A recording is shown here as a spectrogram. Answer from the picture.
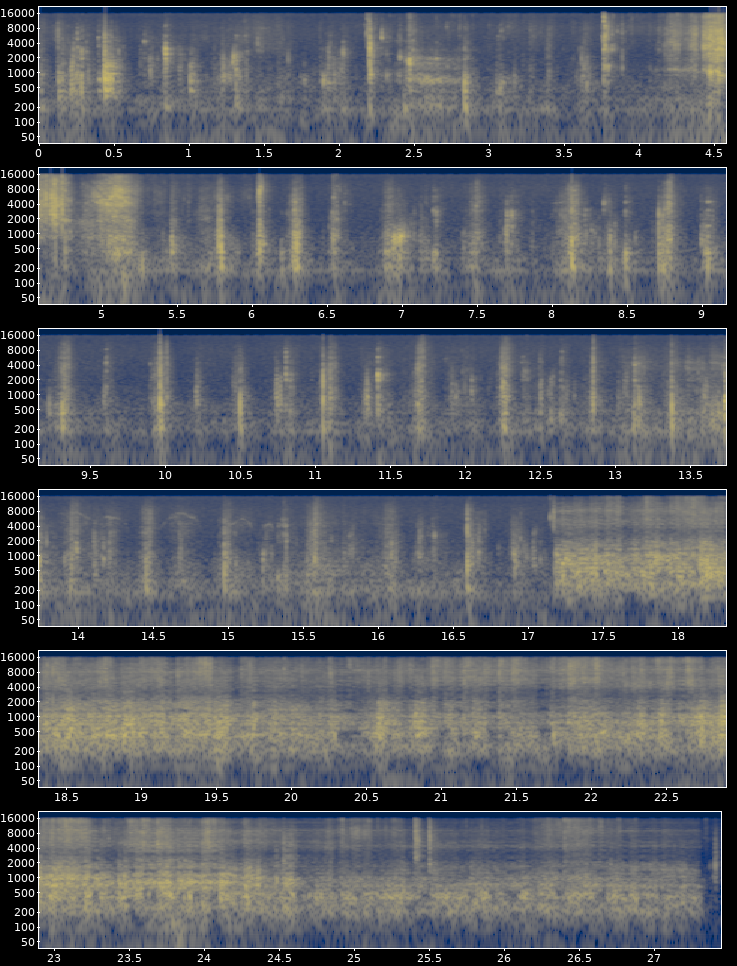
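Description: Close-miked chewing of raw beef: many quick, wet, smacking mouth clicks. About two-thirds of the way in, this gives way abruptly to the steady hiss of a kitchen blowtorch flame searing slices of beef.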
